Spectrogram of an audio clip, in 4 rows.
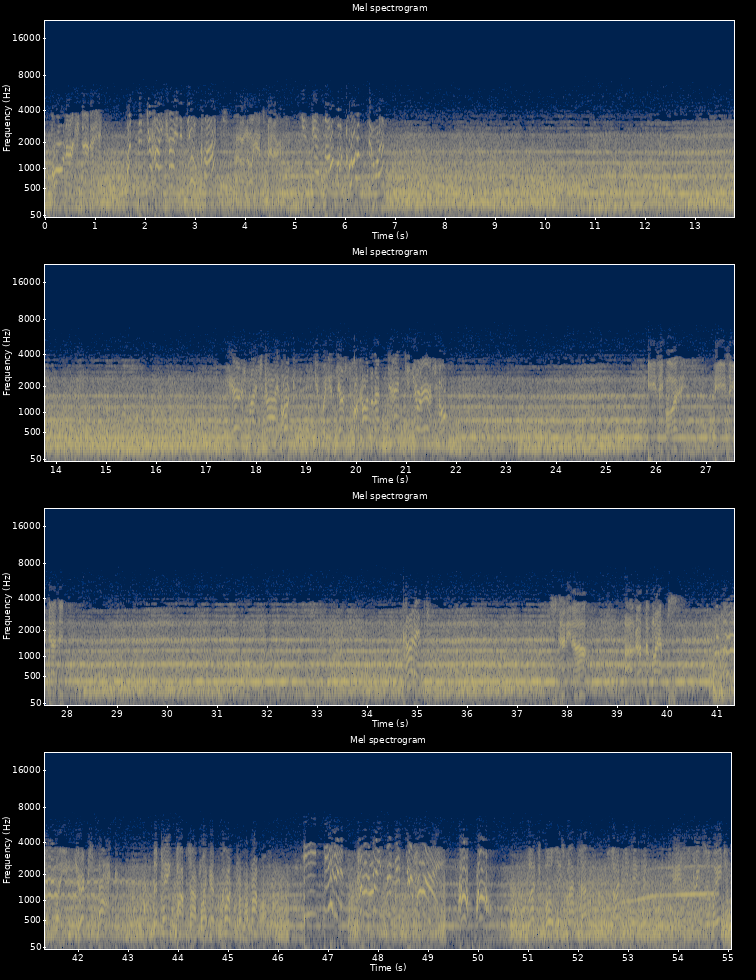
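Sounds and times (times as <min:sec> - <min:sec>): plane engine drone: 0:00.0 - 0:55.0.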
